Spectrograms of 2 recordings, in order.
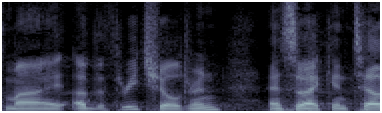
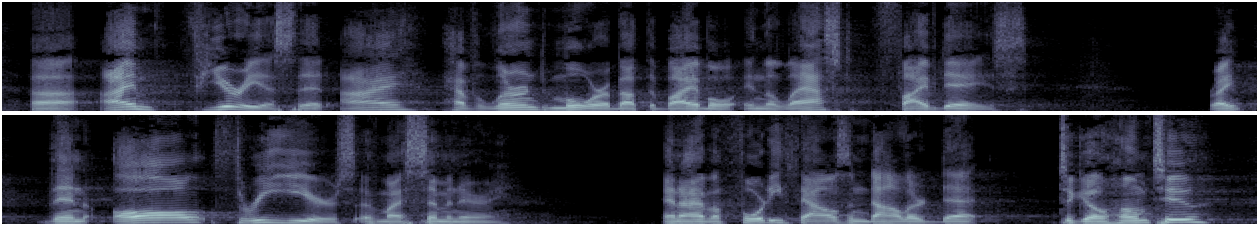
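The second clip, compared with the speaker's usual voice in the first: ordinary talk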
